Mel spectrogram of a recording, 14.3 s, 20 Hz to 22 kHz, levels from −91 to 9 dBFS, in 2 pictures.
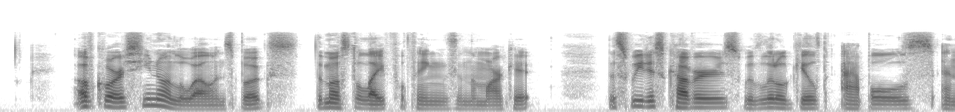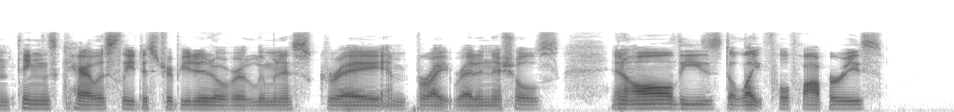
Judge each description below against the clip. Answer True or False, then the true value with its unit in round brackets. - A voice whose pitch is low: True (105 Hz)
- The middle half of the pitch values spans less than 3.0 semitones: True (2.5 semitones)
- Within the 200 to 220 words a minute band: False (150 wpm)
